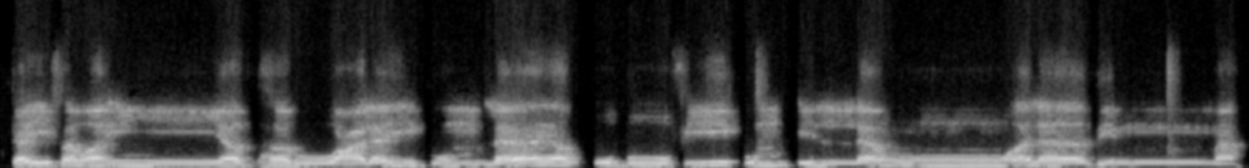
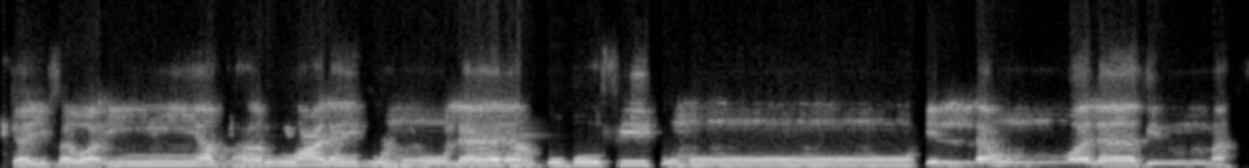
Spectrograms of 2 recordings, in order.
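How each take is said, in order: First: Each 'kum' ends on a closed m sound. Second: The 'kum' before 'illa' gets a vowel held four counts. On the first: "Track pertama, matikan minjamak" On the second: "untuk yang bertemu hamzah barulah baca dengan empat harakat"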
